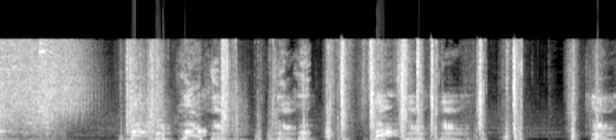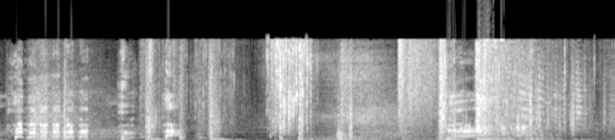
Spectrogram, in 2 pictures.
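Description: A rapid flurry of punch and impact sound effects, many hard hits in quick succession, over background music.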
